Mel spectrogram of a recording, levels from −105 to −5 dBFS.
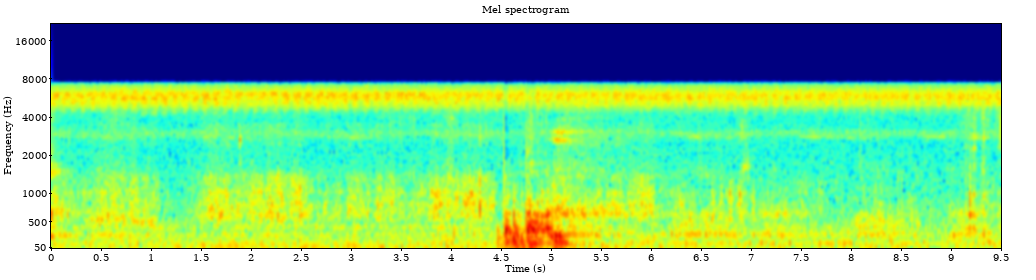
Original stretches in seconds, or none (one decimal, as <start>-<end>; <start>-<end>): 0.0-5.8; 6.7-9.5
